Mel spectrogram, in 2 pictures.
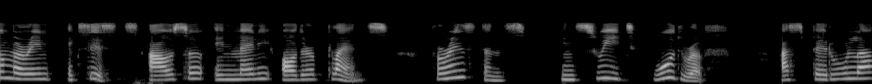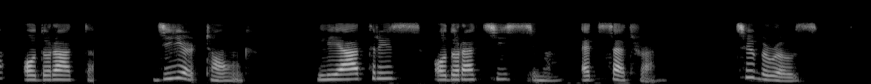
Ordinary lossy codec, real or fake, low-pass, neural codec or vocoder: AAC, 48 kbps; real; 7.2 kHz; none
